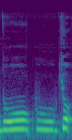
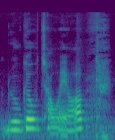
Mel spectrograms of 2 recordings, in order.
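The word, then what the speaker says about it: 盧溝橋: 이게 여러분 노구교 다리 이름입니다. 이 이거 중국 발음이 루교우 차오예요.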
